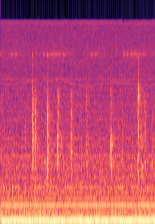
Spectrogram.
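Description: Computer keyboard keystrokes: a handful of faint, scattered taps as text is copied and edited in a code editor.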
